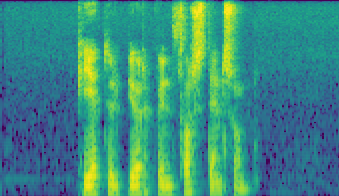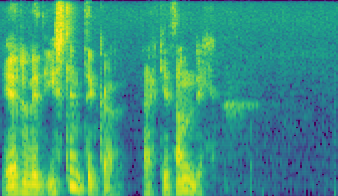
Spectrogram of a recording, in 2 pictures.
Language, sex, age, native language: Icelandic, male, 40-49, Icelandic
